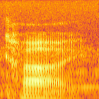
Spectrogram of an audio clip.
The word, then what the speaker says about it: chi: a large x in Greek the x is pronounced Kai here is a P with a sideways head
